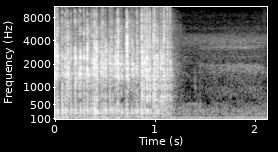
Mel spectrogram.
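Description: A six-sided die clattering down through a dice tower: a rapid rattle of small hard knocks lasting just over a second, which then stops as the die comes to rest.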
